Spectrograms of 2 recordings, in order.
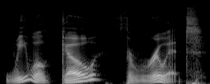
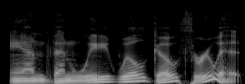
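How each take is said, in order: First: Slow, rising stress on will; flair on will. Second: Slow, drawn-out through it; dramatic flair. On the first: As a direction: drag out will go through it. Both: Shown as a demonstration. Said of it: "I got a little flair on that".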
